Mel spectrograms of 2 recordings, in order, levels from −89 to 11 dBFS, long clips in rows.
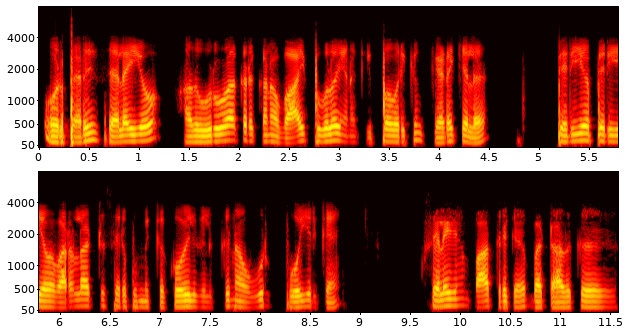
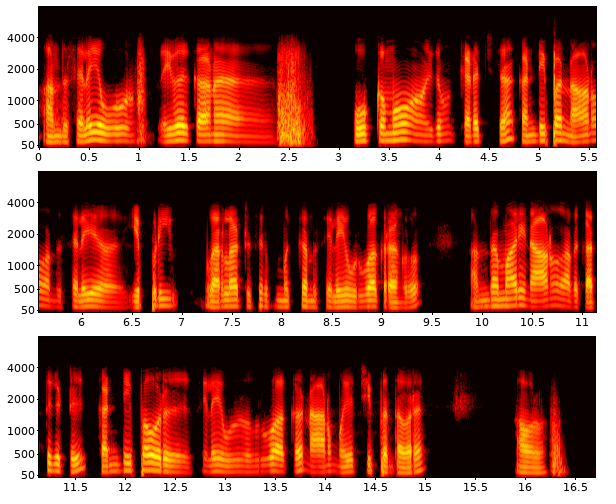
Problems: constant background noise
